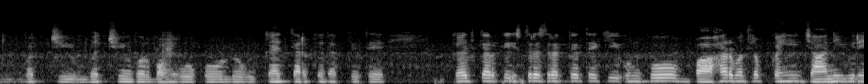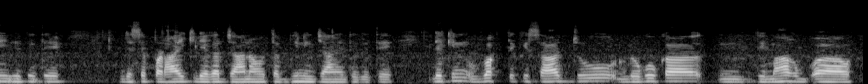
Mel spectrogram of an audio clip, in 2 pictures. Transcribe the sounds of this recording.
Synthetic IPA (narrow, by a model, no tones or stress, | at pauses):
bɐʃbɐtːʃijõkoɔːɾbɐɦũɡõkoloːɡkɛːd̪kɐɾkeɾɐk̚ʰt̪et̪ʰe | kɛːd̪kɐɾkeɪst̪ɐɾəseɾɐk̚ʰt̪et̪ʰekiʔʊnkobaːɦəɾmɐt̪ləb̚kɐɦĩd͡ʒaːnibʱinɐɦĩd̪eːt̪̬et̪ʰe | d͡ʒɛːsepɐɽ̤aːik̬elieɐɡəɾd͡ʒaːnaɦot̪ɐbːʱinɐɦĩd͡ʒaːned̪eːt̪et̪ʰe | leːkɪnʋɐqt̪kesaːt̪̚ʰd͡ʒoːloːɡõka | d̪ɪmaːɣ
